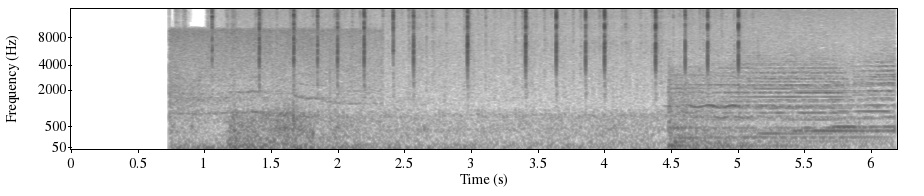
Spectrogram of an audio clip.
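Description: A loud rumbling noise with scattered crackles starts suddenly about a second in, then music with held tones comes in a little past the middle.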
